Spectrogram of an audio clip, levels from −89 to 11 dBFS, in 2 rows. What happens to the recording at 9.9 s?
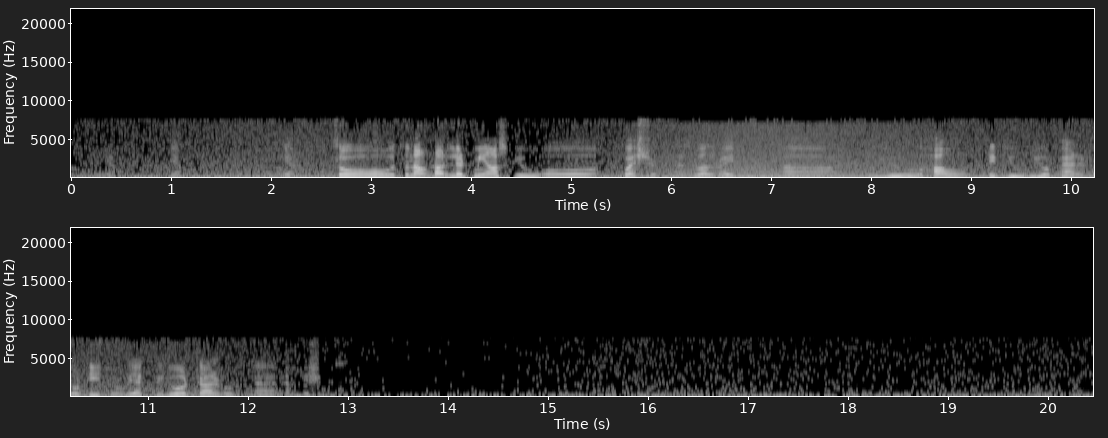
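At 9.89 s there's a brief concealed Bluetooth headset packet loss. About 15 ms of audio went missing between headset and phone, which points to a couple of dropped packets. The receiver patched the gap by repeating a closely matching slice of what came just before. Because this is a short run rather than a single loss, it comes through as a brief buzzy tone with a small warble as the real signal picks back up.

Underneath that moment, the overdone noise removal that runs through the whole clip is still at work. The suppression cuts individual frequency bands hard wherever they sit close to its noise estimate, so the background drops and breaks up into little twinkling specks.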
